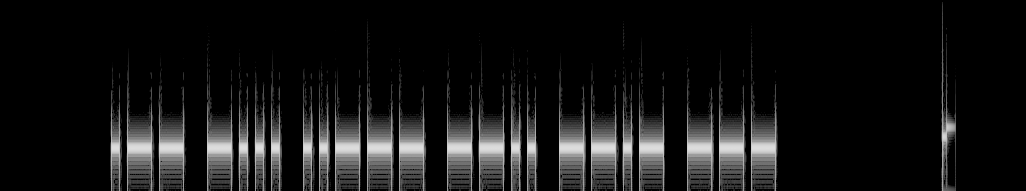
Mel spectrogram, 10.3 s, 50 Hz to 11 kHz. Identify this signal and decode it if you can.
Morse code, heard as a keyed tone, about 15 wpm, 700 Hz. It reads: WB2ZQO
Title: USA Call Signs 15wpm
